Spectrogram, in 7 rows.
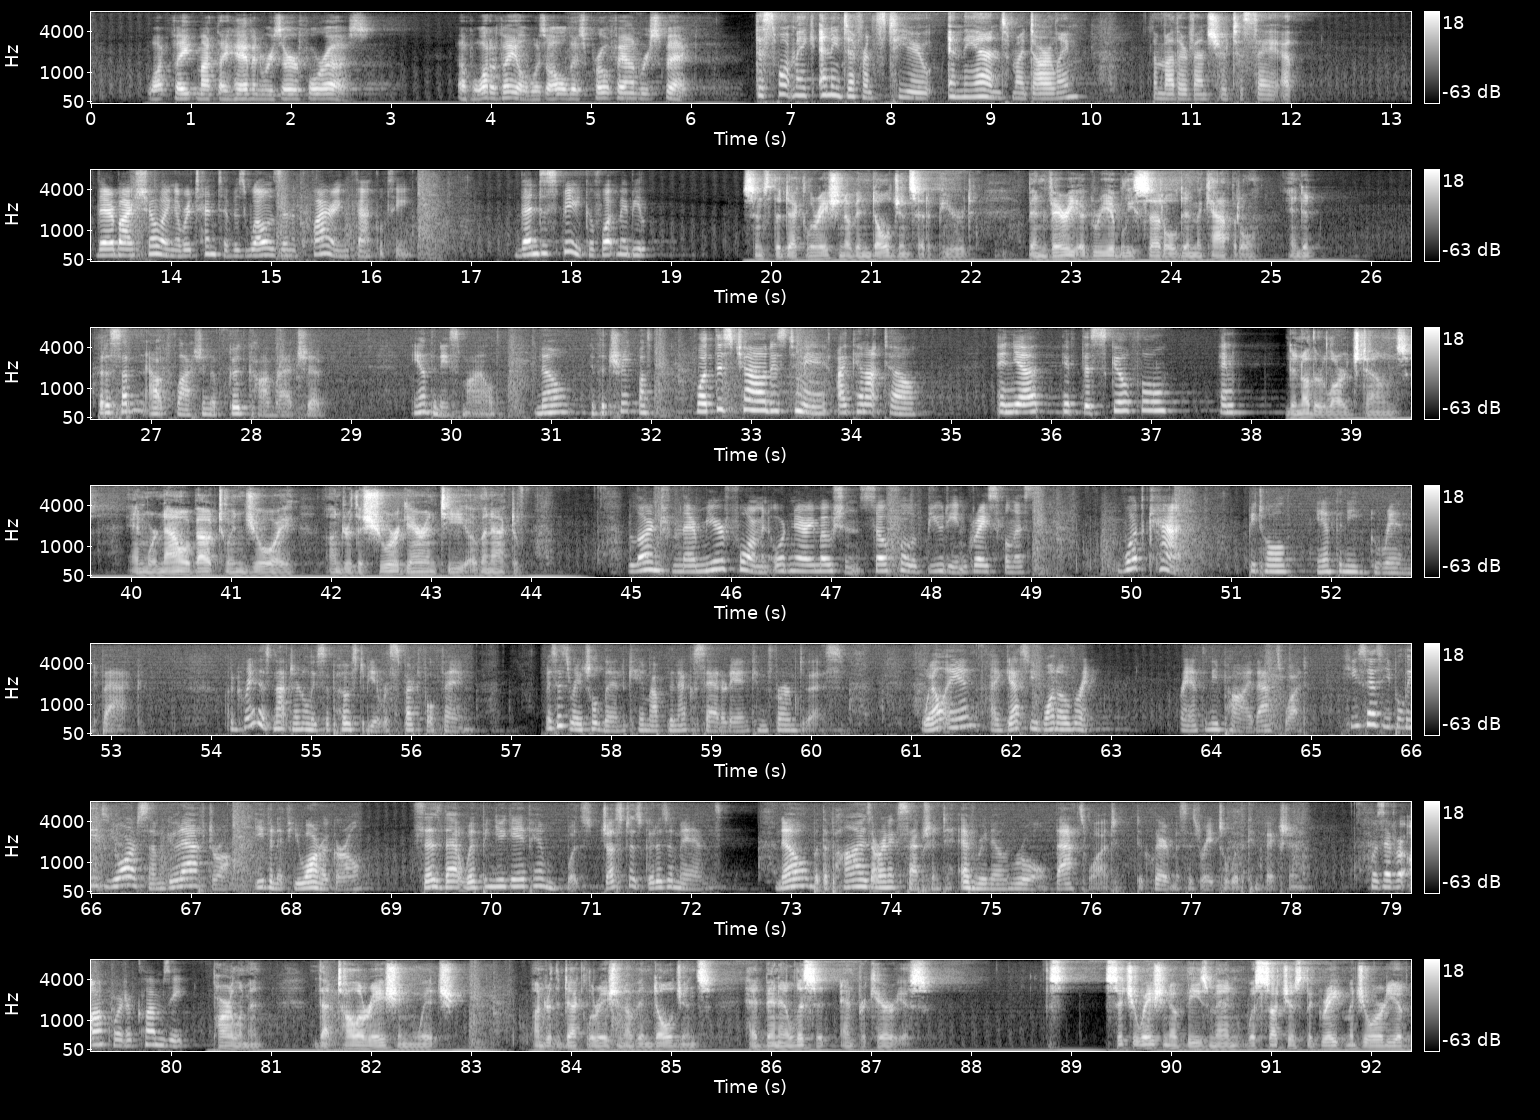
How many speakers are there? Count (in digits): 6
